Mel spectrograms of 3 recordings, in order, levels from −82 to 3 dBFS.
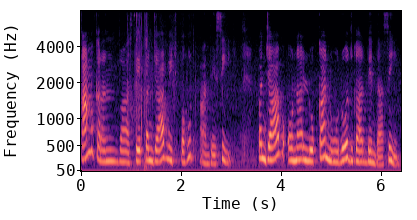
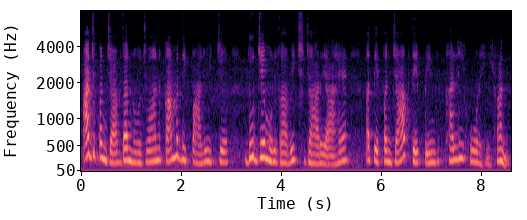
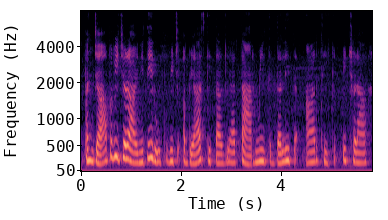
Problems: none marked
